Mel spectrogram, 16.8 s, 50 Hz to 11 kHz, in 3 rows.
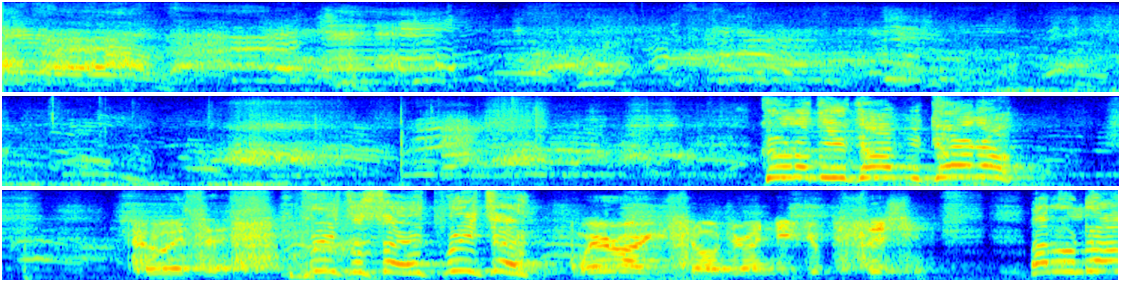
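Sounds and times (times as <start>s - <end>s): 
laughter: 0.0s - 14.9s
off-screen screams and shouts dubbed into a film battle scene: 0.0s - 15.0s
speech: 9.7s - 10.8s, 11.9s - 16.7s.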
